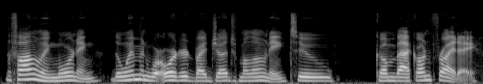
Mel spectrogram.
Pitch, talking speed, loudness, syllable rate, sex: 175 Hz, 185 wpm, -19 LUFS, 6.1 syllables/s, female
